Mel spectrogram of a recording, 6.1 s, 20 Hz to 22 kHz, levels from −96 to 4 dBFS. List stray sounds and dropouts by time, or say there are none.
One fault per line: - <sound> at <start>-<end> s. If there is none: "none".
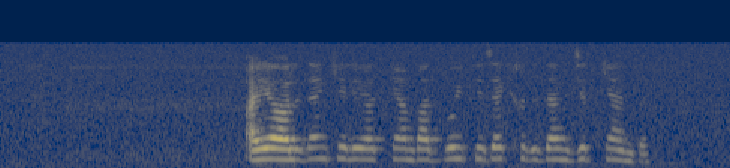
none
